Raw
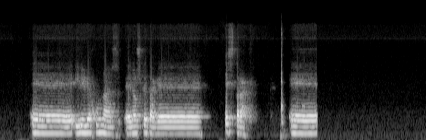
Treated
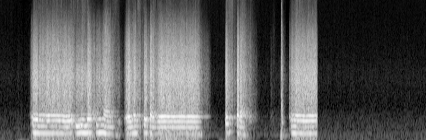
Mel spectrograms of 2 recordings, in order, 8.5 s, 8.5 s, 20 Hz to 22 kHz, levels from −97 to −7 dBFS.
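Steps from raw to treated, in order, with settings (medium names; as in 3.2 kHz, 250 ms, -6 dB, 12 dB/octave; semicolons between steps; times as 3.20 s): delay time shaken by noise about 2.4 kHz, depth 0.23 ms; trim +8 dB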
